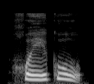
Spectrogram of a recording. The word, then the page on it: 回顾: huí gù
